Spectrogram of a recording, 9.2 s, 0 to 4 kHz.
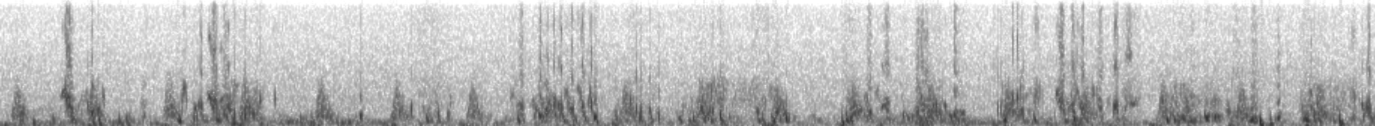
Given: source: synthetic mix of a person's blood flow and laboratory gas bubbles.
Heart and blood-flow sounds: Doppler ultrasound of blood flow; subclavian vein
0.14-0.20 s: bubbles
0.40-0.72 s: bubbles
0.93-0.99 s: bubbles
1.17-1.78 s: bubbles
1.80-1.88 s: bubbles
2.36-2.45 s: bubbles
2.71-3.04 s: bubbles
3.40-3.50 s: bubbles
3.53-4.42 s: bubbles
4.50-5.29 s: bubbles
5.61-5.97 s: bubbles
6.00-6.46 s: bubbles
6.62-7.62 s: bubbles
7.76-8.44 s: bubbles
8.50-8.58 s: bubbles
8.66-9.18 s: bubbles
From the record:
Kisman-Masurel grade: 342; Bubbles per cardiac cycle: rolling drumbeat, 9 or more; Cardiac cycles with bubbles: 100%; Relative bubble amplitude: moderate (0.250 to 0.450); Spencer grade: 3 (all of the cardiac periods contain showers or single bubble signals, but not dominating or overriding the cardiac motion signals); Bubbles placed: anywhere in the cardiac cycle

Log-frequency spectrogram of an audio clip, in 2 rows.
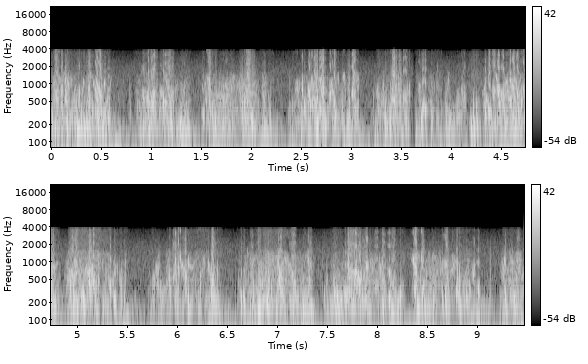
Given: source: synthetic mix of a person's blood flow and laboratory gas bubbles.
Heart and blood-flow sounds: Doppler ultrasound of blood flow; precordium
0.00-0.63 s: bubbles
0.84-1.40 s: bubbles
1.50-2.23 s: bubbles
2.39-3.10 s: bubbles
3.25-3.92 s: bubbles
4.05-4.85 s: bubbles
4.88-5.53 s: bubbles
5.74-5.83 s: bubbles
5.89-6.46 s: bubbles
6.61-7.40 s: bubbles
7.45-8.29 s: bubbles
8.32-9.05 s: bubbles
9.22-9.48 s: bubbles
From the record:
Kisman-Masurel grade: 444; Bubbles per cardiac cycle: continuous sound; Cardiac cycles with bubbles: 100%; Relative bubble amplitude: maximal (0.775 to 0.999); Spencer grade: 4 (maximum detectable bubble signal sounding continuously throughout systole and diastole of every cardiac period, and overriding the amplitude of the normal cardiac signals); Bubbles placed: anywhere in the cardiac cycle

